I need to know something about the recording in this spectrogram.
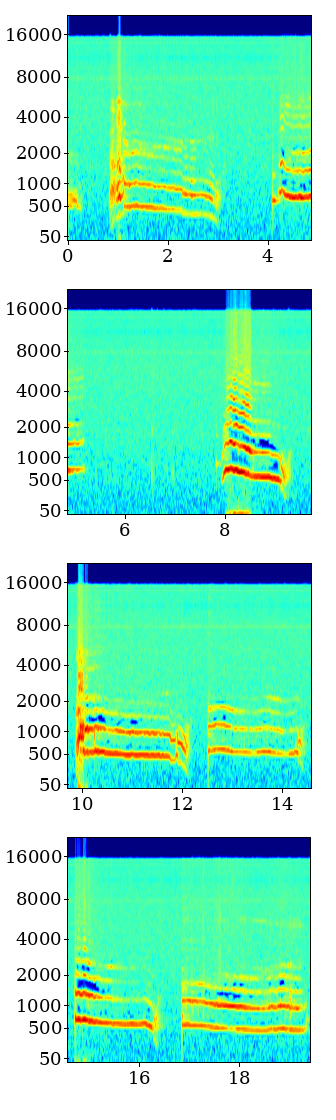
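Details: Pet dog howling after being left at home while its owner is at the store: a series of drawn-out tonal howls, each lasting one to two seconds and sliding downward at the end, repeated after short silent gaps.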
